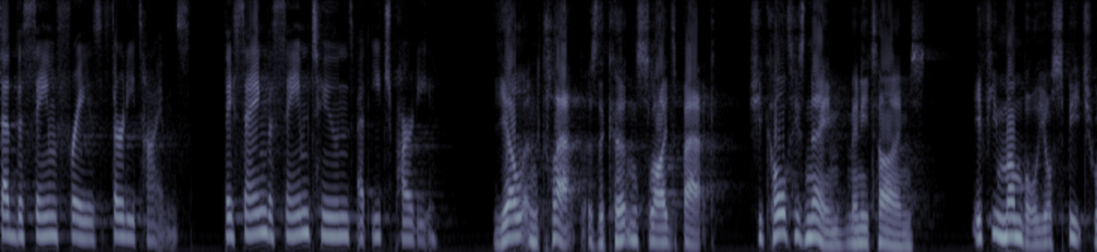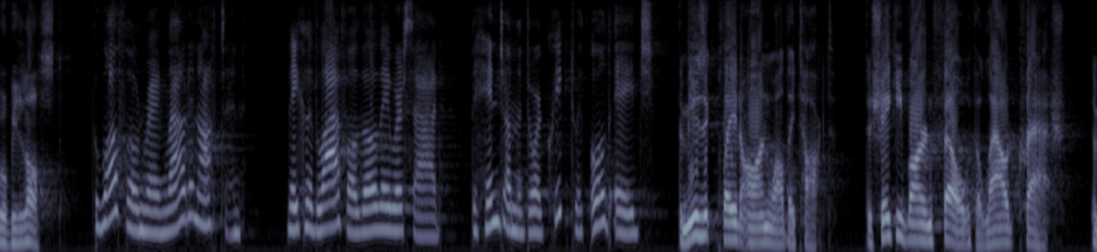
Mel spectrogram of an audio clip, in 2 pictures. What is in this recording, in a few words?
Reverb microphone sample; JBL Quantum 100P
